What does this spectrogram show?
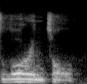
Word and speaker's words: Laurental: You told me that your proper name was Lauren. Lauren of House Tall. I'm Numerian. It's pronounced Laurental.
